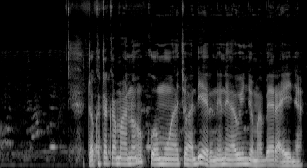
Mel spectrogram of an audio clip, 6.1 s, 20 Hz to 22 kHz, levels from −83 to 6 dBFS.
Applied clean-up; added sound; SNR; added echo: none; Wind instrument, woodwind instrument; 19 dB; none.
